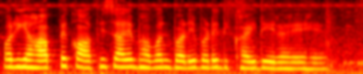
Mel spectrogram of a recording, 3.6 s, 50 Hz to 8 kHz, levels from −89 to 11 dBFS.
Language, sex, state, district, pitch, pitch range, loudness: Hindi, female, Chhattisgarh, Bilaspur, 240 Hz, 225-260 Hz, -17 LUFS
